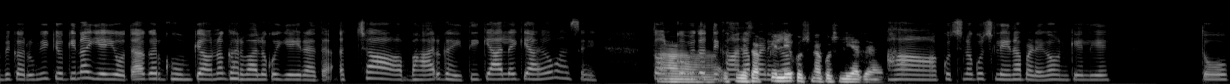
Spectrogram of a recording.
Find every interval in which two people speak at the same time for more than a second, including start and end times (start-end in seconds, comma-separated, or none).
6.6-7.9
